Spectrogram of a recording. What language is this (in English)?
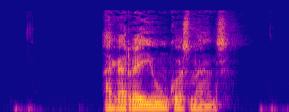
Galician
